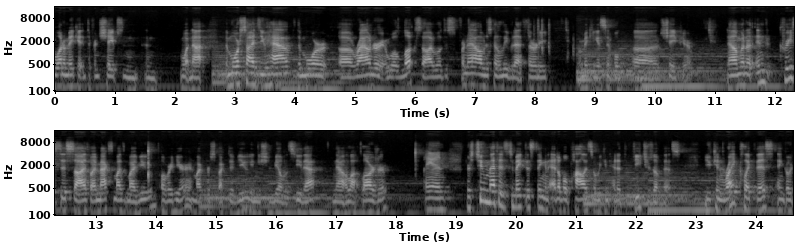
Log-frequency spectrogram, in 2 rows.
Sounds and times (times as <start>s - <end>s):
Speech: 0.0s - 10.6s, 11.2s - 24.6s
Music: 2.5s - 7.3s, 8.7s - 14.0s, 14.7s - 19.8s, 21.0s - 24.6s.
